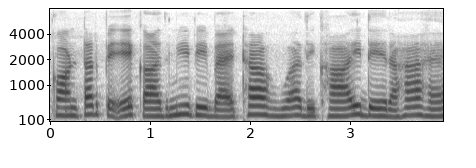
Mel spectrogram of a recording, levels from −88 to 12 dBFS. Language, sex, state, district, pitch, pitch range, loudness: Hindi, female, Jharkhand, Palamu, 205 Hz, 190-220 Hz, -17 LUFS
